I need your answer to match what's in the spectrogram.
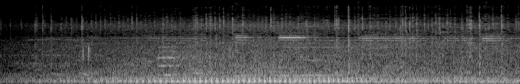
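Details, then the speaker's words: Keysto bicycle with Shimano Tourney TZ rear derailleur gear system: rhythmic rough chattering from the drivetrain, three or four pulses a second following pedal speed; gears not working properly, possibly poor tuning, faulty gear cables or lack of cable lubrication, described as a manufacturing defect. "जैसे कि आपने इस cycle में gearing की आवाज़ सुनी, ये आवाज़ गियरिंग के सही से वर्क ना करने की वजह से आती है।"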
